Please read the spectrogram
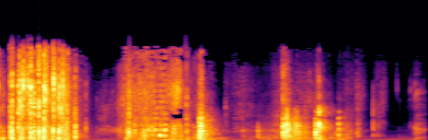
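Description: A deck of tarot cards being shuffled: a fast fluttering run of card clicks for most of the first second, then softer rustling and a few separate flicks of the cards.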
